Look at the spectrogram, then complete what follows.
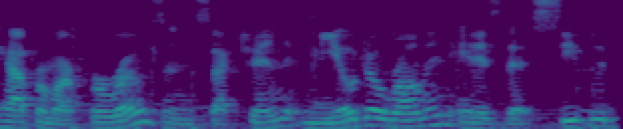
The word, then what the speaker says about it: Myojo: tonkatsu seafood pork flavor so for the longest time i thought it was called myoho i'm glad michael looked up the right way of saying it i looked it up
